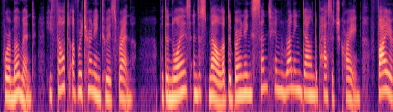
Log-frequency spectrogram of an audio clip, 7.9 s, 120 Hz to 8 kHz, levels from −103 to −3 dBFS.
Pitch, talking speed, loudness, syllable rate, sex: 230 Hz, 205 wpm, -21 LUFS, 5.1 syllables/s, female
